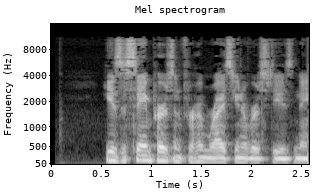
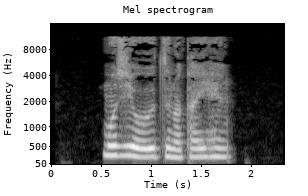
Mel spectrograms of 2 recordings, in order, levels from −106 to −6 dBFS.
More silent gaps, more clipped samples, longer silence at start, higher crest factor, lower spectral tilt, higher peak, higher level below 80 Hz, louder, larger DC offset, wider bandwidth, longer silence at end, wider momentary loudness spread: neither; neither; about the same, 0.55 s vs 0.5 s; about the same, 16 dB vs 16 dB; about the same, -4.5 dB/octave vs -4.5 dB/octave; about the same, -8 dBFS vs -6 dBFS; first, -46 dBFS vs -66 dBFS; about the same, -22 LUFS vs -21 LUFS; neither; about the same, 11.5 kHz vs 11.5 kHz; second, 0 s vs 0.55 s; second, 5 LU vs 10 LU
